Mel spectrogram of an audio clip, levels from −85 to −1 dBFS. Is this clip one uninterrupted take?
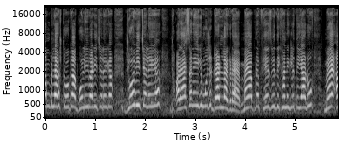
no; 1 cut; at 2.4 s

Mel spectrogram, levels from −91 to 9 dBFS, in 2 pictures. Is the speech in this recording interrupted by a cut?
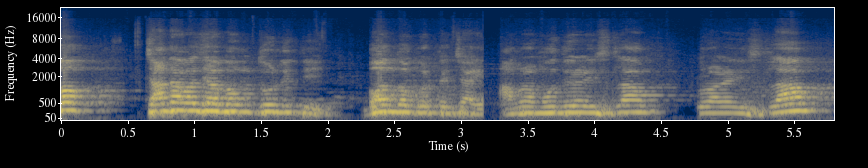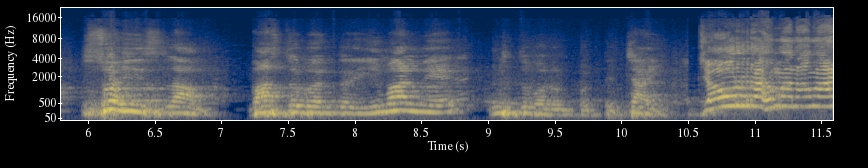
yes; 2 cuts; at 3.2 s, 10.4 s

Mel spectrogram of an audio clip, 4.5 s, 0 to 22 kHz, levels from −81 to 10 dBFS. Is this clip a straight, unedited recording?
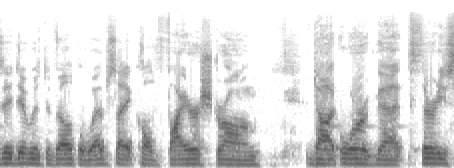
yes; 0 cuts

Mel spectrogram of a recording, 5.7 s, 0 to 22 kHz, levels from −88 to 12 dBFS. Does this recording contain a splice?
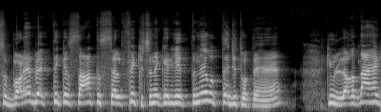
no; 0 cuts

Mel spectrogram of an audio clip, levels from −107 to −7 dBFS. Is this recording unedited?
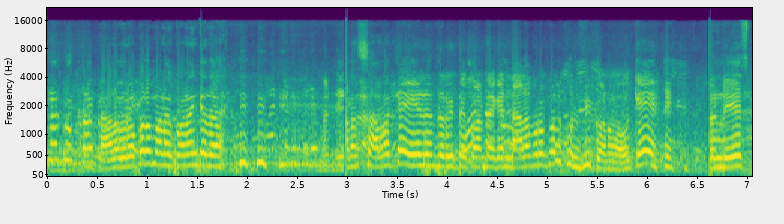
yes; 0 cuts

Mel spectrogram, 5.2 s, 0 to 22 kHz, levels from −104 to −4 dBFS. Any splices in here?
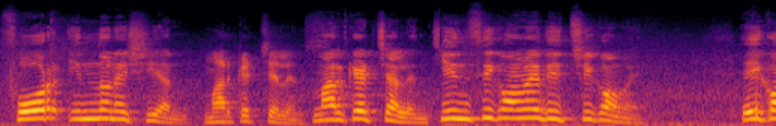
yes; 1 cut; at 2.9 s

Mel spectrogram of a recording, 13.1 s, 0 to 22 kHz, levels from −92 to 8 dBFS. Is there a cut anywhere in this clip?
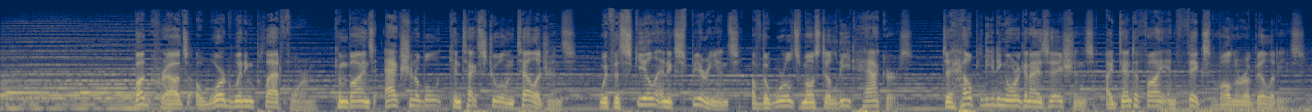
yes; 1 cut; at 1.2 s

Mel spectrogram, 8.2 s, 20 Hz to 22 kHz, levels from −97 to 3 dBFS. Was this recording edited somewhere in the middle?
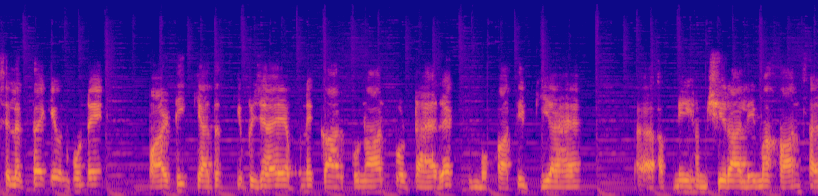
no; 0 cuts

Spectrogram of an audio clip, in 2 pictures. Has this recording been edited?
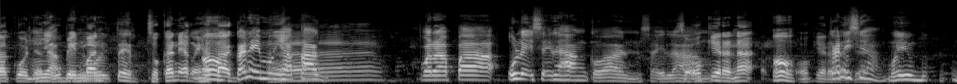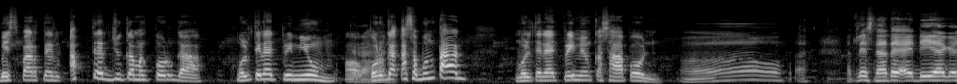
no; 0 cuts

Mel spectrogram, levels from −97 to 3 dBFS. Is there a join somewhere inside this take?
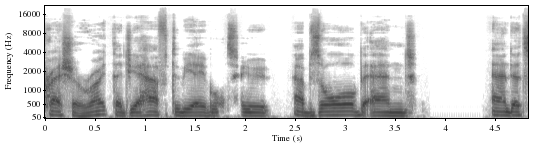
no; 0 cuts

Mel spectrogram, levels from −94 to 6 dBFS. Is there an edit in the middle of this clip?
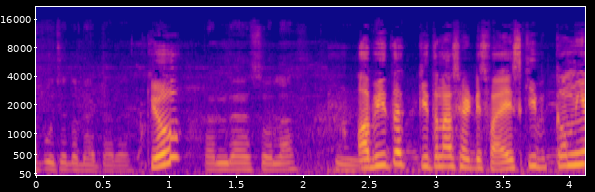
yes; 1 cut; at 2.1 s

